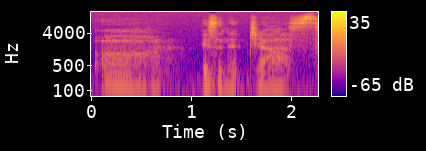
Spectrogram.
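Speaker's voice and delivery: very soft, slow whisper; hushed whisper. Pretend. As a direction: whisper it in mock reverence. Hushed mock-reverent agreement on a pun.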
